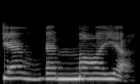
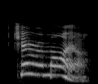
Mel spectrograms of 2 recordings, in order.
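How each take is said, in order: First: Jeremiah said slowly, syllable by syllable; slow model word. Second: Jeremiah said again much higher, bouncy; bright repeat. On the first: Teacher modelling Jeremiah slowly for kids to repeat. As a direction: spell out Jeremiah slowly for children to copy. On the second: Teacher repeating Jeremiah high and cheerful for kids. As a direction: lift Jeremiah up high as an encouraging echo. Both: Shown as a demonstration. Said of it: "Can you say Jeremiah?".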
